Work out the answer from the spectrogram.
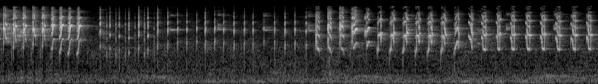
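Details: Caged fighter lovebird giving a long ngekek as a training model: a burst of shrill chatter, a brief softer patch, then a renewed fast, buzzy run of evenly spaced notes.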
